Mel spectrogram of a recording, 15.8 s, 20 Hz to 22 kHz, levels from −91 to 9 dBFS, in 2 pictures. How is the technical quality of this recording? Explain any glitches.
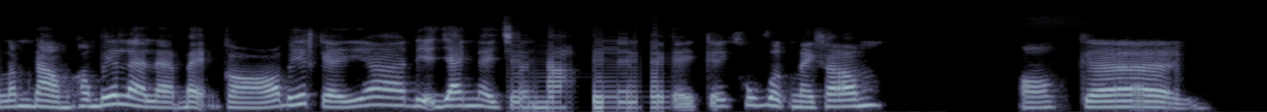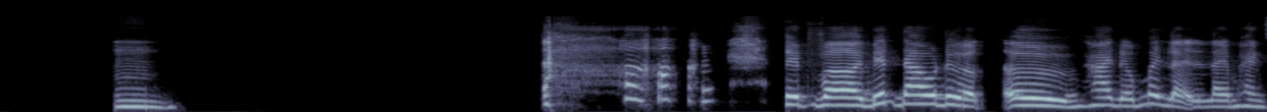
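The recording has one clear glitch in its speech. From 3.17 to 4.19 s it turns into robotic sound from repeated short buffers: a rigid, metallic buzz pitched at about 188 Hz that roughly tracks the talking. The likely cause is new audio arriving too late, so the playback software keeps looping the last fragment, about 5.3 ms long, while the real audio is skipped. Nearly the whole second is looped material, and the constant repeat rate stamps that fixed buzz onto the sound.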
